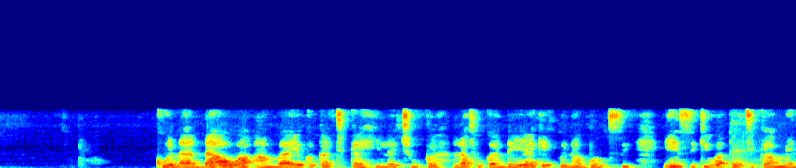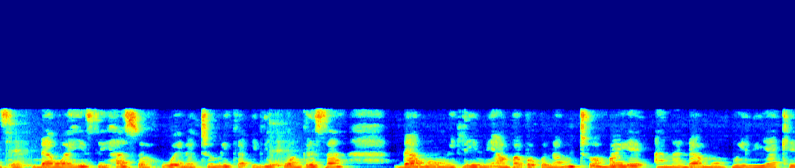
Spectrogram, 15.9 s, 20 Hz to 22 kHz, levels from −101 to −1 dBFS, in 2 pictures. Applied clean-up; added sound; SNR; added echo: neural separator model SepFormer DNS4.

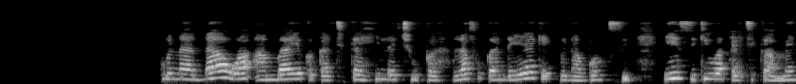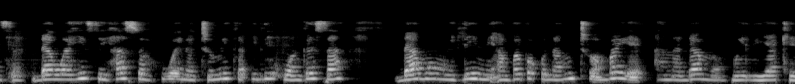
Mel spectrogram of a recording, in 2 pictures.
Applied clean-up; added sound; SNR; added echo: neural mask model DeepFilterNet 3.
